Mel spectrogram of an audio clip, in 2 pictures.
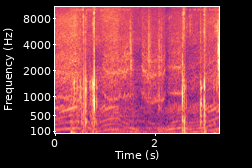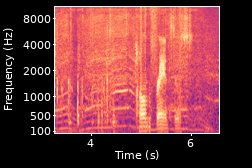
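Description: Metal bangs as cars collide.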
